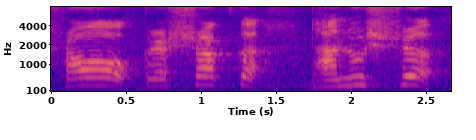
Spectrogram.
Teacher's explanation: ठीक है, शौ, थोड़ा सा जीभ आगे को जाती है और ऊपर वाले जबड़े में जो खुरदुरा स्थान होता है इसके पीछे जो गहरा तालू होता है, यहाँ से जीभ जाती है, इस तालू को टच करती है तो शौ की आवाज़ आती है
